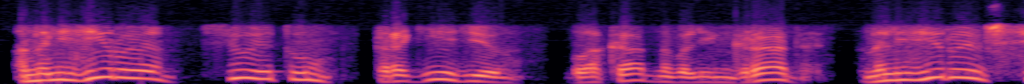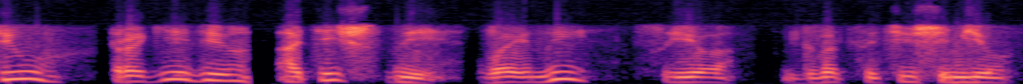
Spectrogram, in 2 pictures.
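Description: Husky, animated elderly man on phone-like line. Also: on the high side. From Russia, Leningrad. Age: older, 80s. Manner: deliberate, philosophical, emphatic phrasing with repetitions. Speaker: playwright. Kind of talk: reflective radio monologue about own play and history. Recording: thin phone-like band-limited sound.

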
